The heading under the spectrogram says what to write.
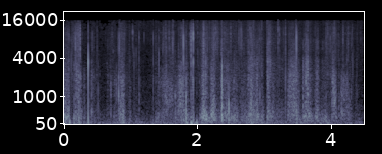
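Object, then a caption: Silicone ear model scraped with a metal pick. A metal earpick scratches deep inside the canal of a silicone ear model held by gloved fingers. The result is a steady run of close, dry crackles and rustling scrapes with brief brighter clicks, and it stays fairly quiet throughout.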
